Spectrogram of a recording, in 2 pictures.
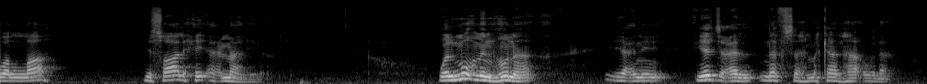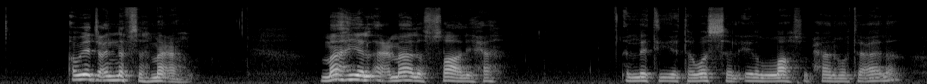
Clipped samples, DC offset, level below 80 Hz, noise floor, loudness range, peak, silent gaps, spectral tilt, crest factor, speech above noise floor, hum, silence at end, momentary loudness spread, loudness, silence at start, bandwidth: under 0.1%; under 0.1%; -60 dBFS; -60 dBFS; 6 LU; -8 dBFS; none; -5.5 dB/octave; 18 dB; 35 dB; none; 0.25 s; 16 LU; -26 LUFS; 0 s; 15.5 kHz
